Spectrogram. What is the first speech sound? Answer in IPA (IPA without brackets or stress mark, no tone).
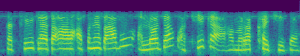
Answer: t̪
